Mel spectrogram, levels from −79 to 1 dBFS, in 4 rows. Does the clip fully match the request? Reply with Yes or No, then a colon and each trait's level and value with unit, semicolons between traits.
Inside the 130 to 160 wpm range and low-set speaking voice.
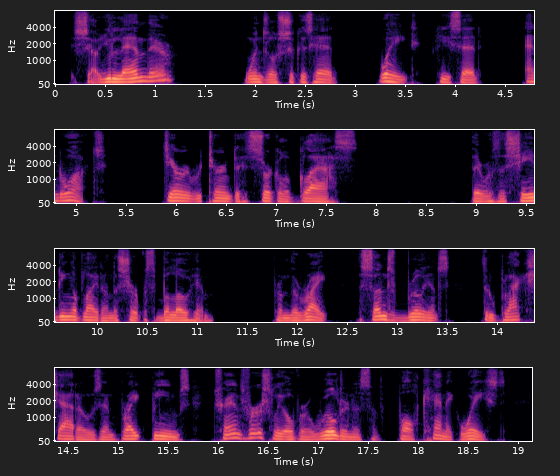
Yes: average, 155 wpm; low, 110 Hz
